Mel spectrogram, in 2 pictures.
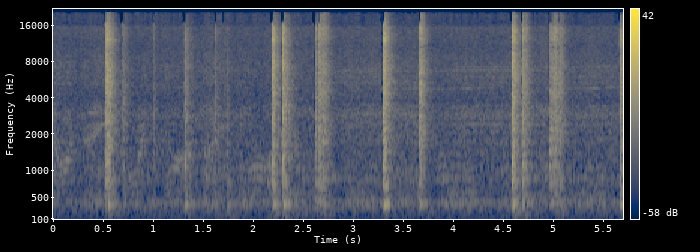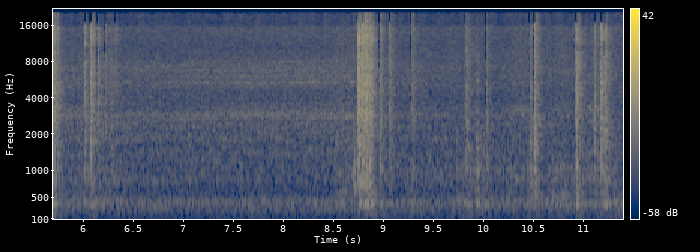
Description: Two days after I got the CSW wheel it started to make a loud "creaking" sound when turning it to the left especially when a lot of force comes to the wheel in left hand turns, it's constantly noticeable on Ovals.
